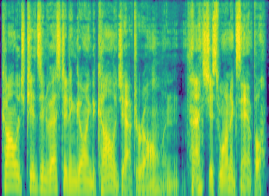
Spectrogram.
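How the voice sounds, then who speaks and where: Animated, playful player reading aloud, dry sound. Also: medium pitch, a little fast, no echo. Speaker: player voicing the protagonist and narration. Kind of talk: playthrough of a visual novel, reading player lines aloud.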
